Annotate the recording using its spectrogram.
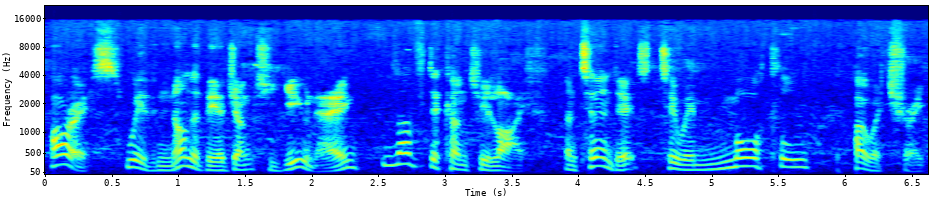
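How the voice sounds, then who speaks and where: A wistful, poetic gentleman in a period radio play. His middle-pitched voice rises and falls expressively. He speaks in a dreamy, literary manner with a melancholy streak. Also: huge pitch swings, measured pace. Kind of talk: period audio drama acting.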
